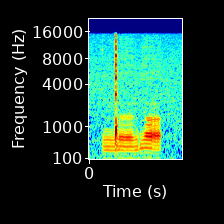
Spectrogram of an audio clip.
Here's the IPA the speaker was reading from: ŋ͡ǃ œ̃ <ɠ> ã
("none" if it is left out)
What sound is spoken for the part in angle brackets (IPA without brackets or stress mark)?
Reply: ɡ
